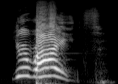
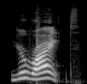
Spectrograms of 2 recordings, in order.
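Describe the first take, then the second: First: Loud, high, hammed-up concession; exaggerated agreement. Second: Milder, playful admission of fault; toned-down agreement. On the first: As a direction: cry out that the scolding is deserved. Exaggerated concession to doctor's scolding. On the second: Acted. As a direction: concede it, only slightly raised. Same concession, toned down.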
